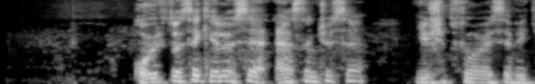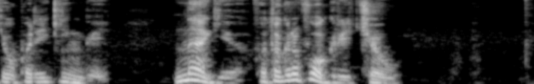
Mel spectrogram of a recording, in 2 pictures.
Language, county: Lithuanian, Vilnius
